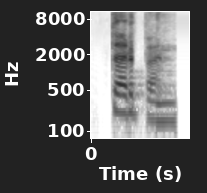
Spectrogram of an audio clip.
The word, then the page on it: tarpan: Indian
